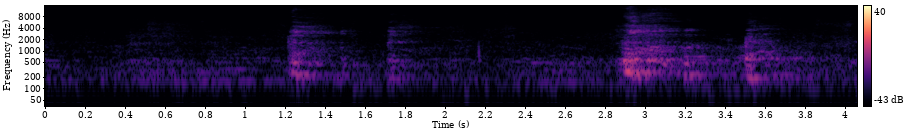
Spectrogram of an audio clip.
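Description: A person coughing: two short coughs about a second in and two louder ones near the end, over a low murmur of voices.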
